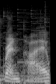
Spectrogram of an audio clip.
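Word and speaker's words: Ren'Py: I plan to use Ren Pai which I do know how to say now P is for python things change in a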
